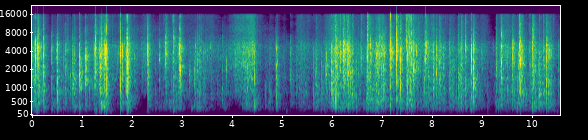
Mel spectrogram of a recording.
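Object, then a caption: Plastic pouch of Epsom salt. A full, medium-size Dr Teal's plastic pouch of Epsom salt is held close to the camera, crinkled with the fingers, tapped, and shaken quickly. It gives dense, bright crinkling and crackling in rapid bursts with no low end, and each sharp crackle dies away almost at once.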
